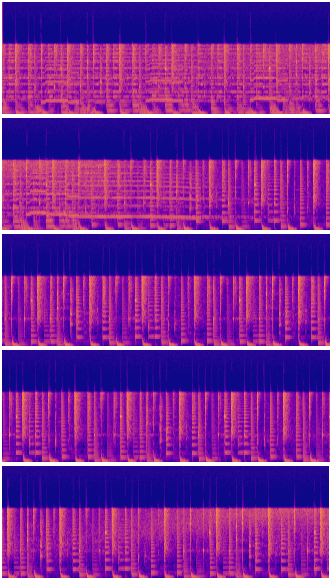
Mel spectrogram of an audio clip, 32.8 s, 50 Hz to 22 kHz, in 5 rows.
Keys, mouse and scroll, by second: 0.7 middle click, 0.8 click, 1.3-2.0 scroll down 1, 2.0 p, 2.7-3.0 scroll down 2, 4.0 click, 5.4 scroll up 2, 6.3 click, 6.3 click, 6.9 click, 9.2 click, 9.3 click, 10.1 scroll down 1, 11.2 click, 15.2 click, 15.3 click, 16.2 click, 18.8 click, 18.9 click, 19.6 click, 19.6 click, 20.3 click, 20.3 click, 20.8 click, 22.7 click, 25.1 scroll up 1, 26.7 click, 26.8 click, 27.3 click, 29.3 scroll down 1, 30.6 click, 32.0 scroll down 1, 32.5-32.7 scroll up 1.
